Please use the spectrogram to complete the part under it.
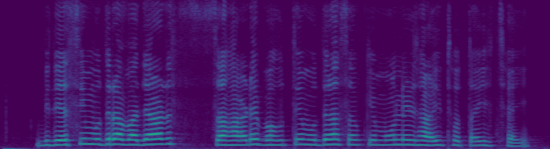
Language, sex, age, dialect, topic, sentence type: Magahi, male, 25-30, Western, banking, statement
